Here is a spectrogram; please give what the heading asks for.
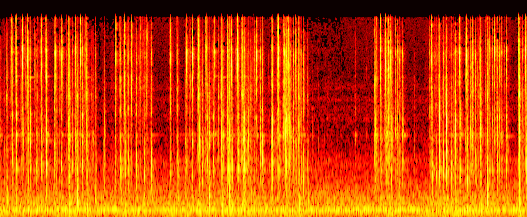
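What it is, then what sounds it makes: Plastic mechanical keyboard. A full-size backlit mechanical computer keyboard with plastic keycaps is typed on rapidly with the fingertips of both hands. Bursts of sharp, bright clicking key taps come in quick runs with brief pauses between them, over a steady low hum. Each tap dies away almost instantly.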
